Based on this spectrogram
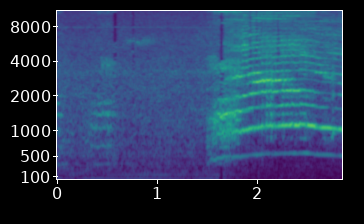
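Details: Chicken cackling: after a second and a half of faint low hum, one loud drawn-out harmonic note swells in and is held, slightly bowed in pitch, to the end.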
